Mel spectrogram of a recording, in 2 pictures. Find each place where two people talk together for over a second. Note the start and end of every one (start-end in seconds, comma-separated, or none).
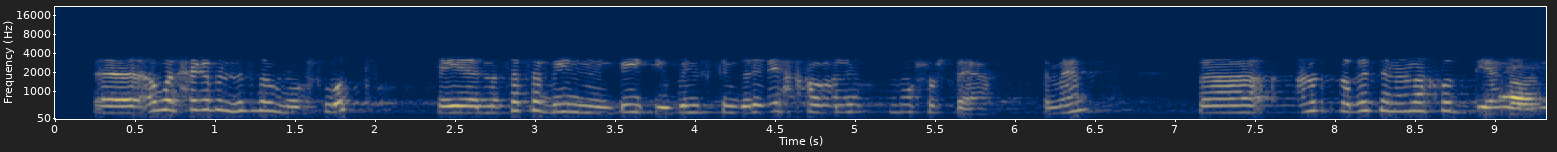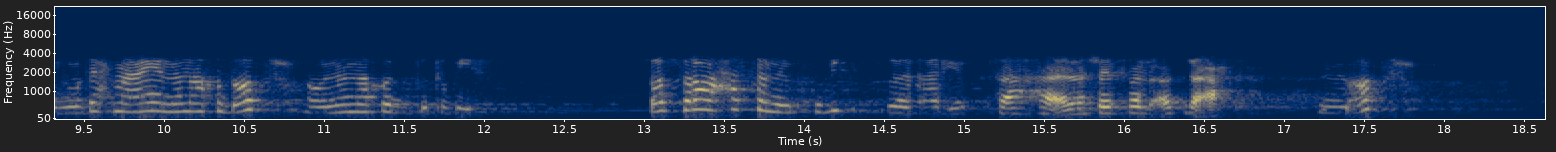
none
